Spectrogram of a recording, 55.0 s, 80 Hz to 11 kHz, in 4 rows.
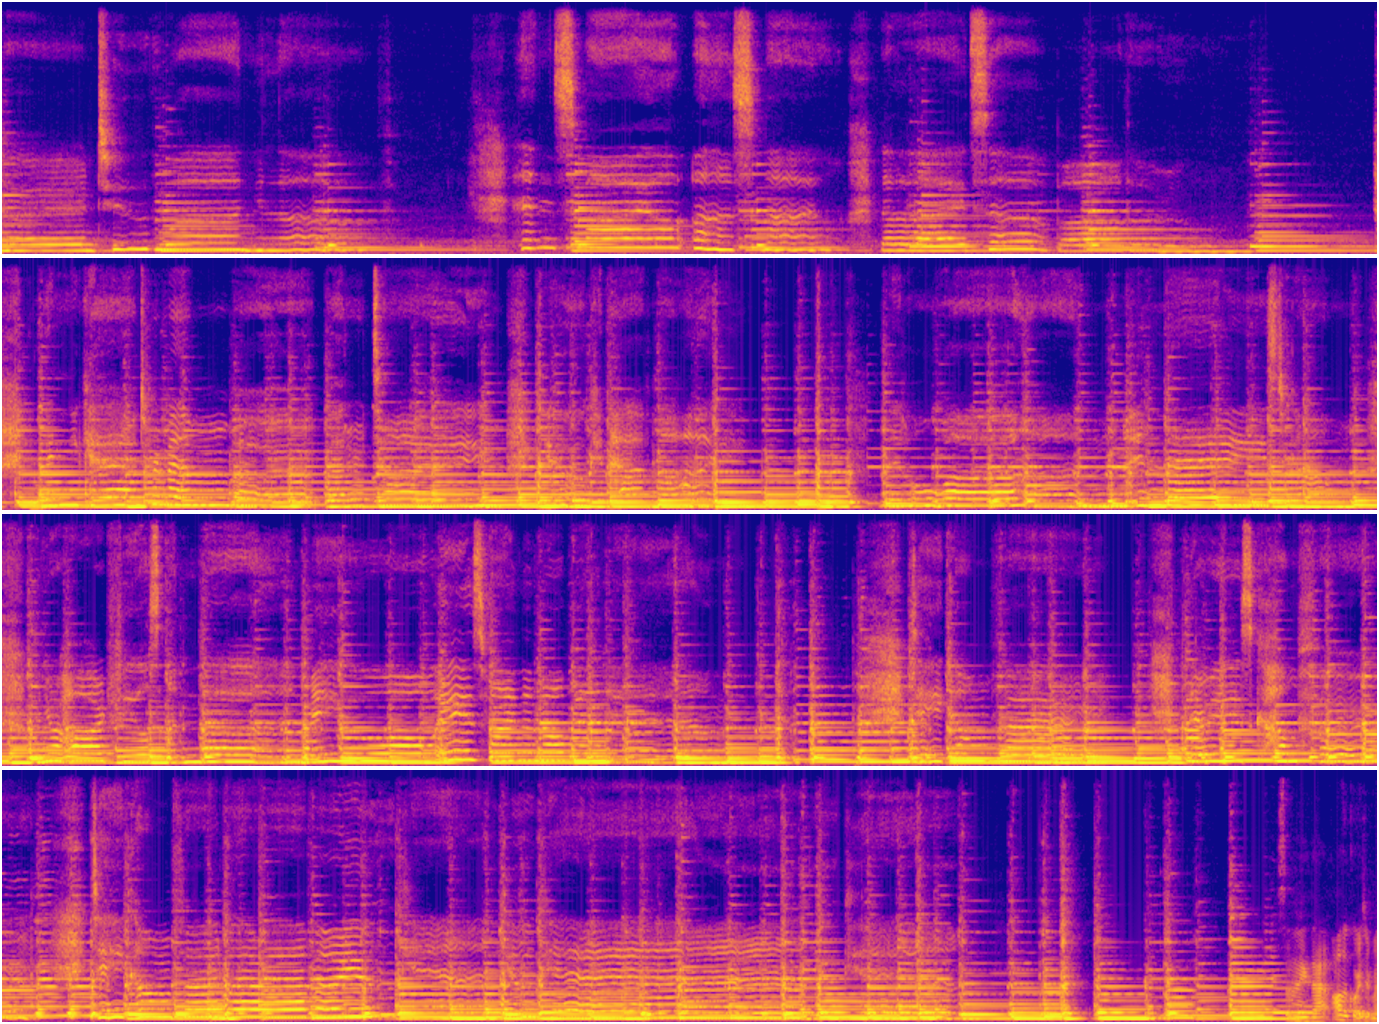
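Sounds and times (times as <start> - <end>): woman singing: 0.0 - 4.1, 4.8 - 13.0, 13.7 - 52.8
ukulele strummed in chords: 0.0 - 55.0.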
